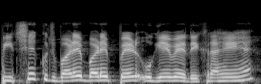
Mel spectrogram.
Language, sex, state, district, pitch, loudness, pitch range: Hindi, male, Jharkhand, Ranchi, 175 Hz, -12 LUFS, 170-190 Hz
